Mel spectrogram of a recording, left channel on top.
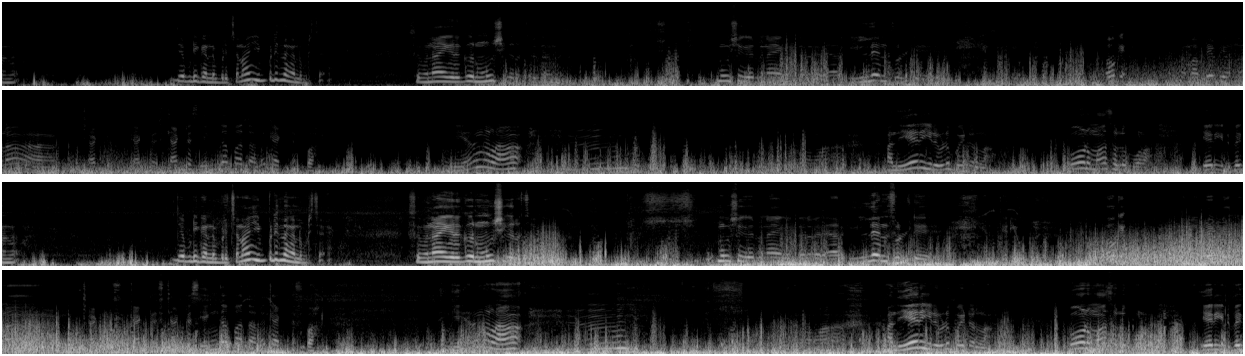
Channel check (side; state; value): left; quieter; 12.6 dB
